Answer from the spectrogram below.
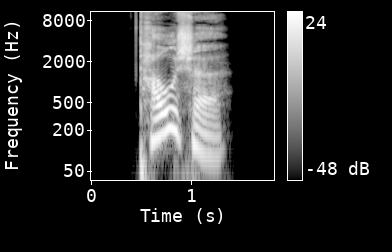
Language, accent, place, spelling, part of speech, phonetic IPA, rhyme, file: German, Germany, Berlin, Tausche, noun, [ˈtaʊ̯ʃə], -aʊ̯ʃə, De-Tausche.ogg
- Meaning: nominative/accusative/genitive plural of Tausch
